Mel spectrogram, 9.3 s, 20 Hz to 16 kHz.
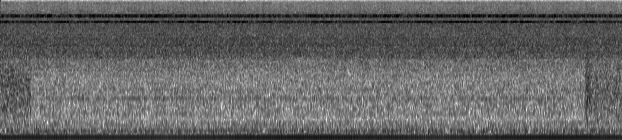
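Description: A Beechcraft C90 turboprop takes off from runway 23 near St. Barts in X-Plane 11, its engine drone a steady, unbroken hum that stays fairly quiet and even throughout.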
